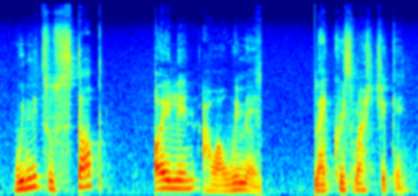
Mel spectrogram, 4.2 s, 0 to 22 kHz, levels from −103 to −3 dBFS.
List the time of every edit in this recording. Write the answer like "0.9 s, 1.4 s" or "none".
none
